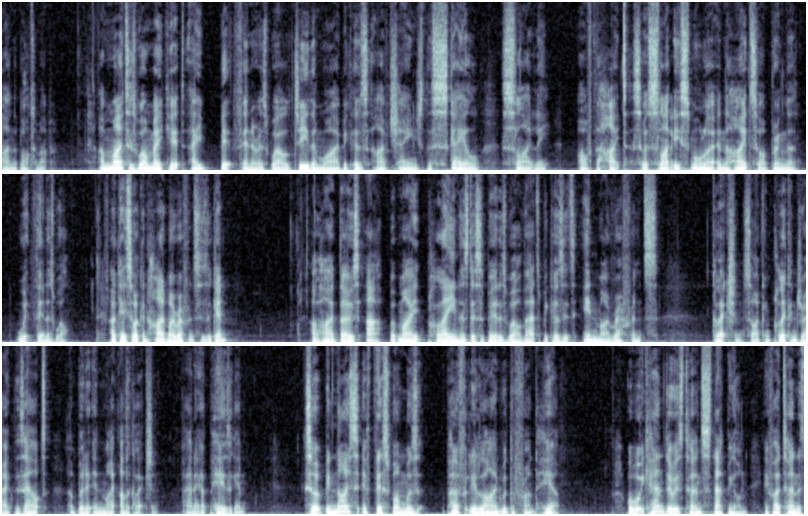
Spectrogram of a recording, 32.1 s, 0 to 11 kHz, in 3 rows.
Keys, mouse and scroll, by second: 1.1 middle click, 1.3 click, 3.4 g, 11.0-14.2 middle drag, 14.2 click, 22.6 click.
